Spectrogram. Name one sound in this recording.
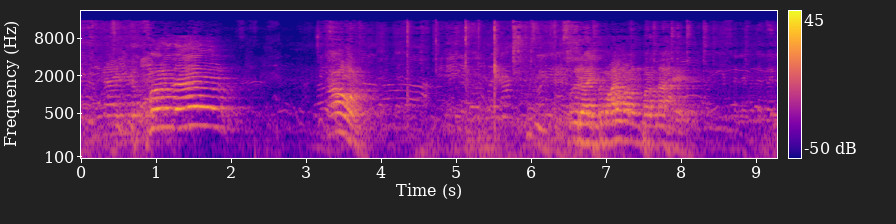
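A man sings and declaims loudly through a microphone, carried over loudspeakers.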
